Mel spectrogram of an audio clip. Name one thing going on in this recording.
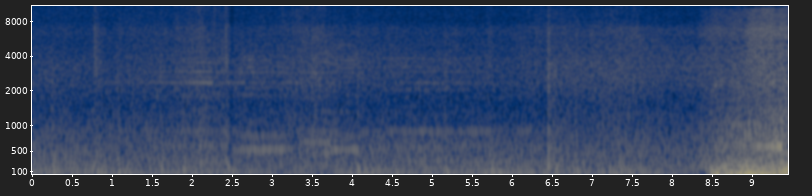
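Waves wash against a sailing ship's hull.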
